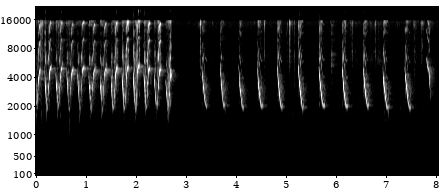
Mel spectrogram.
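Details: Long-tailed shrike in lively full song, used to provoke other shrikes into singing: a fast run of high, sharply down-slurred whistled notes, then the same notes spaced about every half second.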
